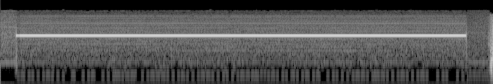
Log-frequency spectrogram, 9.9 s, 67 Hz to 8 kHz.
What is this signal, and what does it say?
Emergency Alert System (SAME) tones (the 1050 Hz attention tone). It is heard from 0.3 to 9.3 s.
